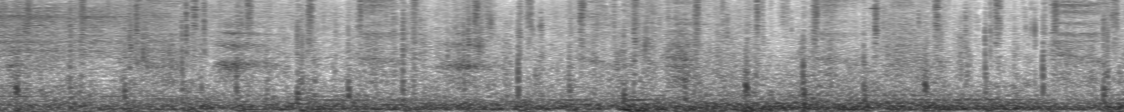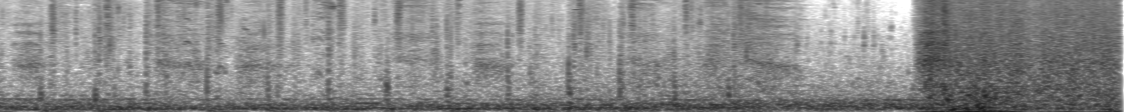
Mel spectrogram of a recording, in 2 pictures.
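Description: Footsteps crunch on rock and gravel.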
